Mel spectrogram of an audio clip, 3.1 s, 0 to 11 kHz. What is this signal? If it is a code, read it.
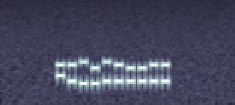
DTMF, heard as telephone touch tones, dialled by machine, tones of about 90 ms. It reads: 0531654455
